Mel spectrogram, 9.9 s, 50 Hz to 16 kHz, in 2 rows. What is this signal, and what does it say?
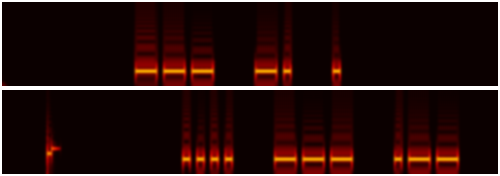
Morse code, heard as a keyed tone, about 17 wpm, spaced as for 12 wpm, 700 Hz. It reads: ONE HOW
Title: 2x Character Spacing - Top 200 Words - 17wpm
